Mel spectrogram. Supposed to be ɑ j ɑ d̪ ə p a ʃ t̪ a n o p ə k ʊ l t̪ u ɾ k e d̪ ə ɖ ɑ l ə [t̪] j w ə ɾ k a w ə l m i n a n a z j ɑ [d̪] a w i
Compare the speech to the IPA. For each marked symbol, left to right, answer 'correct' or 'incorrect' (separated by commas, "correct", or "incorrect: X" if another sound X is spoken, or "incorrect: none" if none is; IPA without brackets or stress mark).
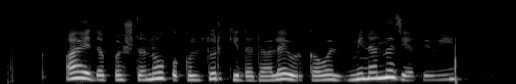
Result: incorrect: none, incorrect: t̪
